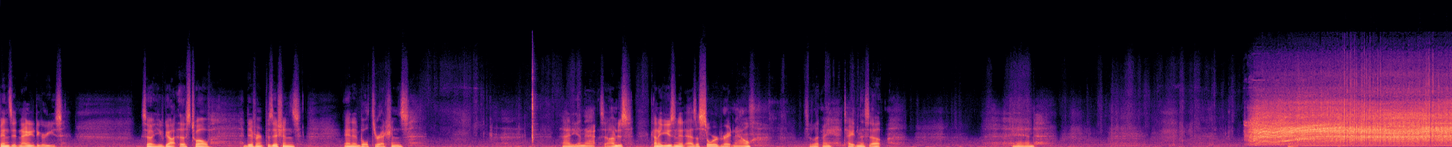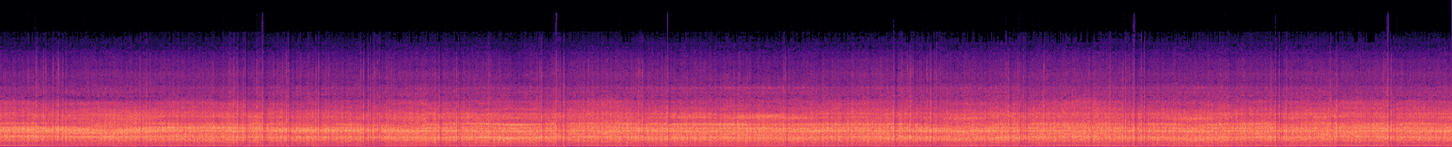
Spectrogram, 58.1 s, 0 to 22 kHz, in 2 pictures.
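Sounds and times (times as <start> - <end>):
hedge trimmer humming and whining: 8.2 - 13.0, 19.8 - 58.0.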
